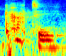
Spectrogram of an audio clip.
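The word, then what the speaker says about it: Khatti: know that the H is as to be pronounced as a KH and historians realize that the word isn't hittite the word katti k h a t TI for the place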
